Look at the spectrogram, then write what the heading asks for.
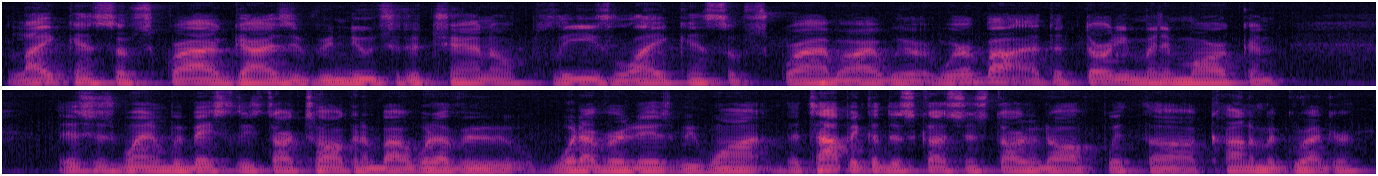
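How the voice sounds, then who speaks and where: A man's voice: mid-range voice, little pitch movement, brisk, rough recording. A man from the United States chatting casually on a live stream as he reacts to videos, rambling and repeating his phrases with many fillers.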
